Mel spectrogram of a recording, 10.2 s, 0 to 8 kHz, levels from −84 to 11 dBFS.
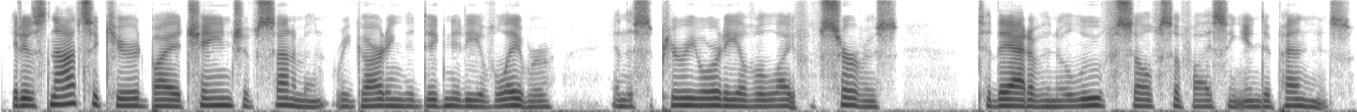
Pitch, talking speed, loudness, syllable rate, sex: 170 Hz, 175 wpm, -18 LUFS, 5.9 syllables/s, female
